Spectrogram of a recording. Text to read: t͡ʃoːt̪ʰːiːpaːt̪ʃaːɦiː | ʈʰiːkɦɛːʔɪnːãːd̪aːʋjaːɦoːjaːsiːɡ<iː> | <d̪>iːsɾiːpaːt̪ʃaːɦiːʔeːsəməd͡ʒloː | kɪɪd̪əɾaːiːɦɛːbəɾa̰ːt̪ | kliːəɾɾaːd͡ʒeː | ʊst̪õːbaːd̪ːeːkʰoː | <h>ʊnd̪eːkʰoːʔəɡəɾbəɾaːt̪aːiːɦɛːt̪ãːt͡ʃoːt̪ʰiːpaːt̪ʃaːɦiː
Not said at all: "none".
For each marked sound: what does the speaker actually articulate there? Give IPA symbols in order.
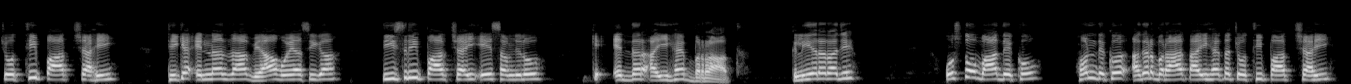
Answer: aː, t̪, h

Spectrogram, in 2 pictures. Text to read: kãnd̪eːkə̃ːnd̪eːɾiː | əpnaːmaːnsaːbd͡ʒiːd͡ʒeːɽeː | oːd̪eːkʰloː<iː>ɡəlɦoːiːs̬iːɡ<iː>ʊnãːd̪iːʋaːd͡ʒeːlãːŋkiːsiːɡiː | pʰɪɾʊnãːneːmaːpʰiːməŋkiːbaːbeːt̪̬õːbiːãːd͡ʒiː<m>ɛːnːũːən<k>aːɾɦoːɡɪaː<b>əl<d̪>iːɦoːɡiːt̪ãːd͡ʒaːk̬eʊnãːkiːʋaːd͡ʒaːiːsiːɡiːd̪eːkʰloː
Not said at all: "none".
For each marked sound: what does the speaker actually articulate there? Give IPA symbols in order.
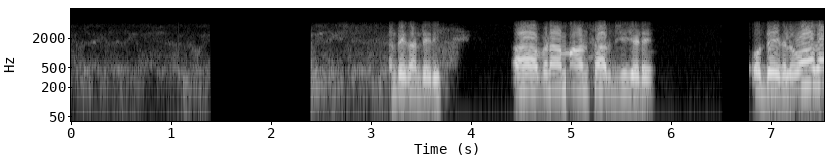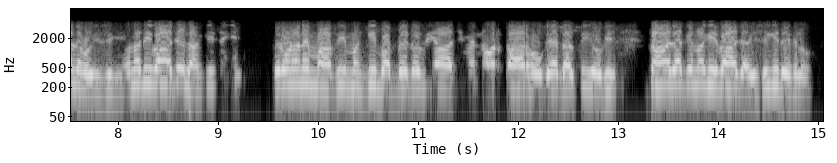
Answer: aː, iː, m, k, ɡ, t̪

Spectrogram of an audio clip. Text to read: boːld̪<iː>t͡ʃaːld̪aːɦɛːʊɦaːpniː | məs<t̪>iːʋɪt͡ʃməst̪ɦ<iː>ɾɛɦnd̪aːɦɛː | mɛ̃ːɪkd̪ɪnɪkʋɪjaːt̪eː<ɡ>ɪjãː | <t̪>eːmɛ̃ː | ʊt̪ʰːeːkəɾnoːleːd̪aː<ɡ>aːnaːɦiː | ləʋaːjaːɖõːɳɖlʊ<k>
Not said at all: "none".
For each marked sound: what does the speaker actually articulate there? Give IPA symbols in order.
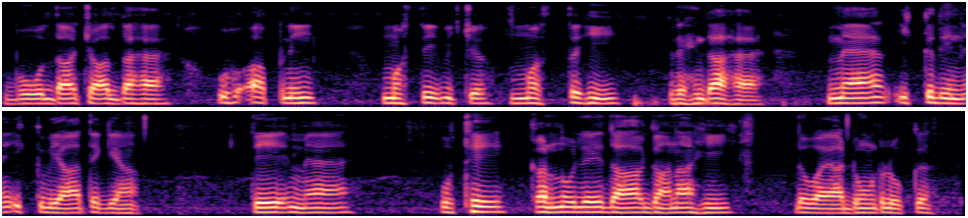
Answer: aː, t̪, iː, ɡ, t̪, ɡ, k

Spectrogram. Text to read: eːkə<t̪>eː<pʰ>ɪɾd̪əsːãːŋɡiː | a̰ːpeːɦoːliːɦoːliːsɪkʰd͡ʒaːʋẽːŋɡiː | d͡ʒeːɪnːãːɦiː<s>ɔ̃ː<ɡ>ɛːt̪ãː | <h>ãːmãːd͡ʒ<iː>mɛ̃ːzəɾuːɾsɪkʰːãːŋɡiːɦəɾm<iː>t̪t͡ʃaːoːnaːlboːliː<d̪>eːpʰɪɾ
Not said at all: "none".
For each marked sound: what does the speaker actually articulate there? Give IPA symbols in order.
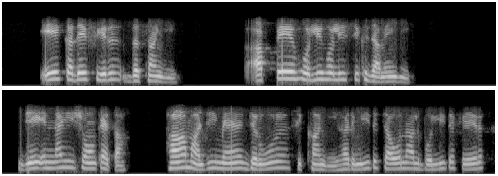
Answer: d̪, pʰ, ʃ, k, h, iː, iː, t̪

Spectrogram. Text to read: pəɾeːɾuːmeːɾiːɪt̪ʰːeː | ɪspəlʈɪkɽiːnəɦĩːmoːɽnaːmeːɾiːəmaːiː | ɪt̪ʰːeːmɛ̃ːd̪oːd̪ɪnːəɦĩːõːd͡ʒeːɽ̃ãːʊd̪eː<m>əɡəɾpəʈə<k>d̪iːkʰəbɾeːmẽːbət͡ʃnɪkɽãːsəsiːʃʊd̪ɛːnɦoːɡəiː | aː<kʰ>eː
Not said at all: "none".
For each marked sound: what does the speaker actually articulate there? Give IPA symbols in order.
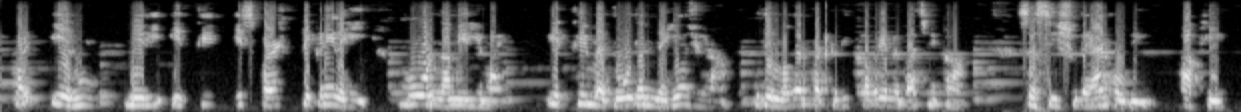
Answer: m, k, kʰ

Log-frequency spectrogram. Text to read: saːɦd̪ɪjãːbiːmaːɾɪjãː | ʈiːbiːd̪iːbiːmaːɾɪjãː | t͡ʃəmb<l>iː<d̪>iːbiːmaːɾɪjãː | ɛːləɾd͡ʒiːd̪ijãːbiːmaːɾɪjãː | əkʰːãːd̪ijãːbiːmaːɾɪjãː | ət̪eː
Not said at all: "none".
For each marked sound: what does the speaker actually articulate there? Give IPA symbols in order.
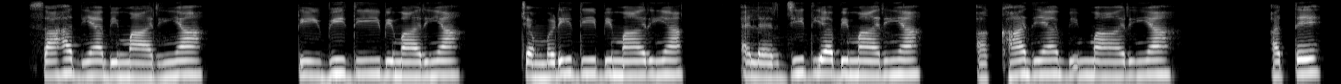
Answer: ɽ, d̪

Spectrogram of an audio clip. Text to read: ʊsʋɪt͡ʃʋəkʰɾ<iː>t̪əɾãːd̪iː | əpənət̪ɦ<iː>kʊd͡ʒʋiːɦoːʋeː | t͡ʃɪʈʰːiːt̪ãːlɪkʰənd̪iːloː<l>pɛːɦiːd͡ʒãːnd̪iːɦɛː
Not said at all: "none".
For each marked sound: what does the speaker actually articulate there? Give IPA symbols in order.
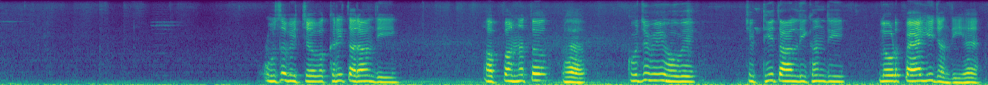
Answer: iː, ɛː, ɽ

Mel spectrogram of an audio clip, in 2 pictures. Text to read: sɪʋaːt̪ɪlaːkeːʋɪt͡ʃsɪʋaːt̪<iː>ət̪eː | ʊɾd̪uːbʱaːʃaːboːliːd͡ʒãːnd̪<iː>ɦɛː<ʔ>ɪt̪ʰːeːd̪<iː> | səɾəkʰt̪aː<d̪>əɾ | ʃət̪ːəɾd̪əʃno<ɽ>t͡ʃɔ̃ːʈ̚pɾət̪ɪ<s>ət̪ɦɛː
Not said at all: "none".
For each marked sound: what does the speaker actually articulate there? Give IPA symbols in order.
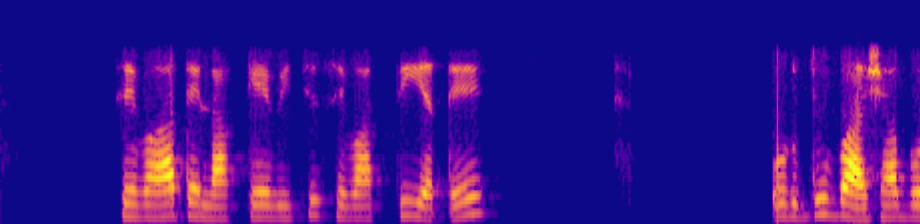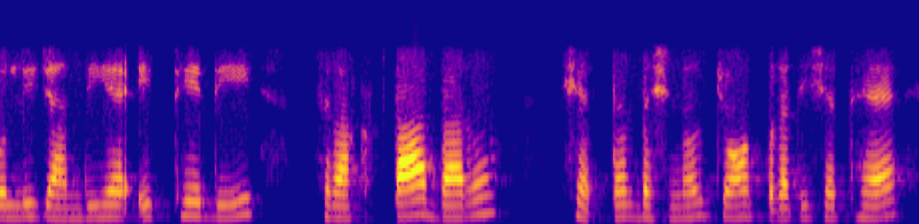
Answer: iː, iː, ʔ, iː, d̪, l, ʃ

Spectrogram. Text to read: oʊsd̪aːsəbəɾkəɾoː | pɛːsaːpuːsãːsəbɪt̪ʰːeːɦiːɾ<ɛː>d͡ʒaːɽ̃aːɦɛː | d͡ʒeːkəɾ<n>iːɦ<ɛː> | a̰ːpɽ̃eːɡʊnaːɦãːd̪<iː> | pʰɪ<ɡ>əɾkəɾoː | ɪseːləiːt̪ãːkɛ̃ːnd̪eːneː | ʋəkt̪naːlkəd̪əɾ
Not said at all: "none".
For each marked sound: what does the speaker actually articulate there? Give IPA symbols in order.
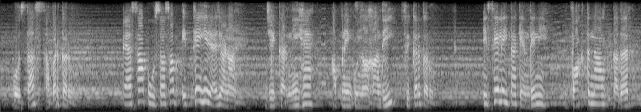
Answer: ɛː, n, ɛː, iː, k

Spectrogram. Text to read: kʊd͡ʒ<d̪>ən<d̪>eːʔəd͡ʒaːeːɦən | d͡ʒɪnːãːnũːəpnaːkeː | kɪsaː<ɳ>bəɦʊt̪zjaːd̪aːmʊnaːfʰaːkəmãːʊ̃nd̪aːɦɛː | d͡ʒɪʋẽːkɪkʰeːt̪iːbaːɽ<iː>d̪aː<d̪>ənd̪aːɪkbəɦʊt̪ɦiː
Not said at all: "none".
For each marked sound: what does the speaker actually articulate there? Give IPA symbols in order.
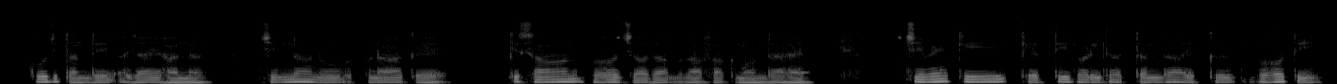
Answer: t̪, d̪, n, iː, t̪

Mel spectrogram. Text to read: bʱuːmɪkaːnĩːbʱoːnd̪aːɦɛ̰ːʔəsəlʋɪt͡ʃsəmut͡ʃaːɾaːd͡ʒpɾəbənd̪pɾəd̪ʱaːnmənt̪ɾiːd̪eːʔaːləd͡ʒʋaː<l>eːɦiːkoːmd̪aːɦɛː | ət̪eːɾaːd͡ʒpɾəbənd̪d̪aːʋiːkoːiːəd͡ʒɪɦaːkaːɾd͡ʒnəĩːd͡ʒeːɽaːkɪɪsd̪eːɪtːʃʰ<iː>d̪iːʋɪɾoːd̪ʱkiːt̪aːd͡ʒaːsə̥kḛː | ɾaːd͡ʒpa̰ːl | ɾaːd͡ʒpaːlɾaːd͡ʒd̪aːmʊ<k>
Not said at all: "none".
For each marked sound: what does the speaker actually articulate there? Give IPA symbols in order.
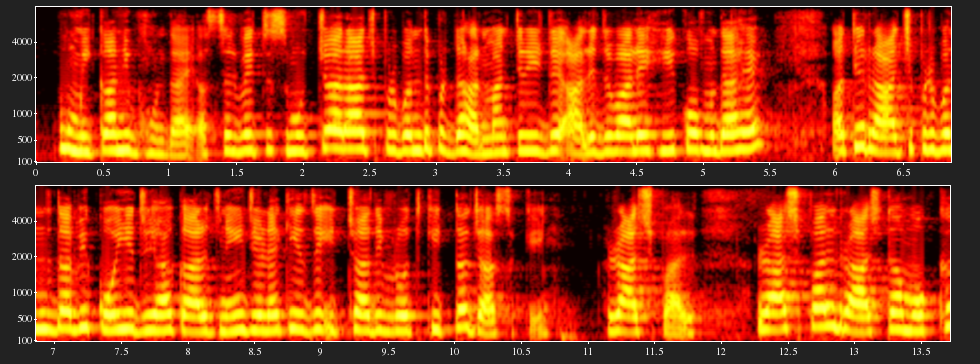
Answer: l, aː, kʰ

